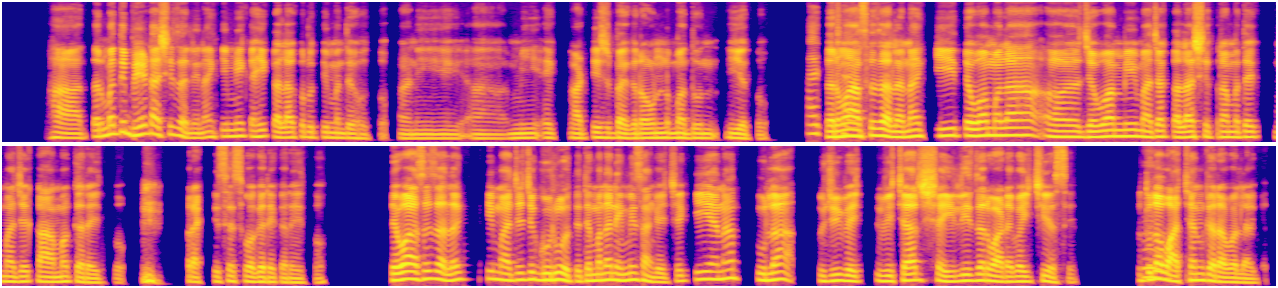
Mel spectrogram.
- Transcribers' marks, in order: in English: "आर्टिस्ट बॅकग्राऊंडमधून"; throat clearing; in English: "प्रॅक्टिसेस"
- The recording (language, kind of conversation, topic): Marathi, podcast, तुझा आवडता छंद कसा सुरू झाला, सांगशील का?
